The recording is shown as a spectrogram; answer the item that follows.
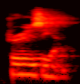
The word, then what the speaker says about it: parousia: interpreted Institute English is parousia and Joey you spell that for us yeah it's PA r oh you si a parousia and this is a technical term I just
